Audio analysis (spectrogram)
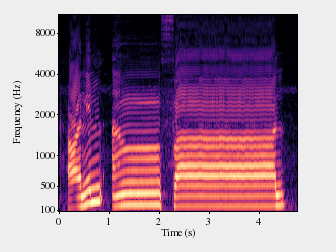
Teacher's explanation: अलिफ मद्दा के बाद यहाँ पर आर्जी सुकून आ रहा है रुकने की वजह से, तो यहाँ पर मद्दे आरिज़ का कायदा लगेगा।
